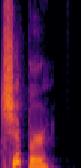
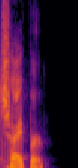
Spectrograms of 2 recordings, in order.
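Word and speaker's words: Chiper: In this case, it's C-H-I-P-E-R, which is not Chipper, nor is it Chipper. We're going to go with Chyper.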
